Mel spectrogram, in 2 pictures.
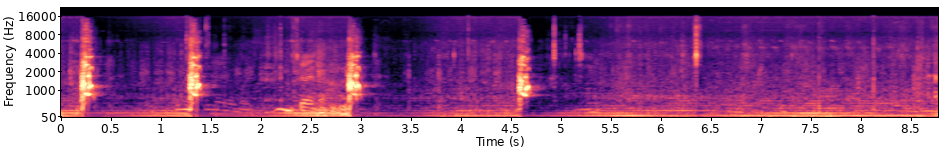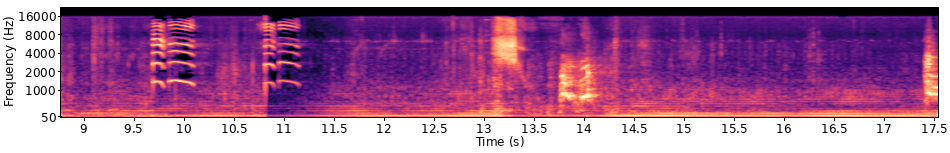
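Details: Toy Poodle puppies playing together in a house dog run; sharp, short barks and yips scattered through, with a quick run of high, whining yelps midway, over people talking and a steady low hum.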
